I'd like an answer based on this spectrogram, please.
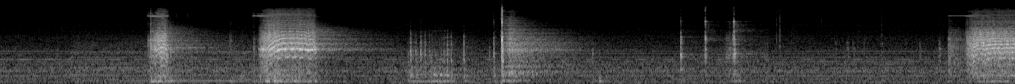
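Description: Ridgid cordless drill/driver running in short bursts as it spins bolts into the seat slider brackets: three runs, the last near the end. Between the runs there are a few sharp metal clicks from the bolts and hardware.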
